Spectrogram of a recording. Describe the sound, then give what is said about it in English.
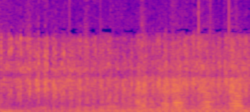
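Steady, loud engine roar of a winged flying car taxiing down a highway with its wings spread, a dense continuous drone that holds even throughout. “The wings are spreading out. Now, a quick taxi down the highway.”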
